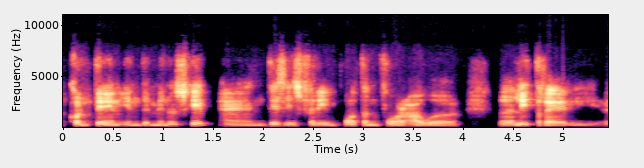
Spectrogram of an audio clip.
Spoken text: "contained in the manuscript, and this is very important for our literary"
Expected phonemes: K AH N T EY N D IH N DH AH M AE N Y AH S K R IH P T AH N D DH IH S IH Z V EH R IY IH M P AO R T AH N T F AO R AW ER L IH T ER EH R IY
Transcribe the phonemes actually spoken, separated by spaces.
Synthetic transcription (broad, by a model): K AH N T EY N IH N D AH M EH N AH S K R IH P AH N D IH S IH S V EH R IY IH M P AO T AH N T F AO R AW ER L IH T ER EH R IY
